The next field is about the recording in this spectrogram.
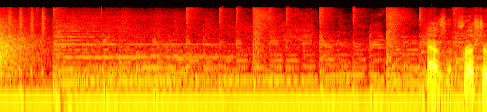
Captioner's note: popping sound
